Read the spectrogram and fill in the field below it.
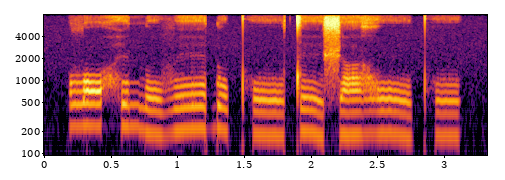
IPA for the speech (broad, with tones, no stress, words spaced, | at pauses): lɔ˦hɪ˦no˨βeː˦ ɗʊ˦ pʰoː˨te˦˨ ʃa˦ɣoː˦˨pʰʊ˦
